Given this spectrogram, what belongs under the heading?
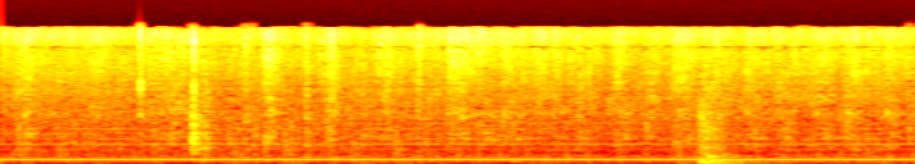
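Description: Raw papaya ghonto sautéed in a pan gives a close, continuous sizzle with scraping stir strokes and occasional spoon knocks over a steady low hum.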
